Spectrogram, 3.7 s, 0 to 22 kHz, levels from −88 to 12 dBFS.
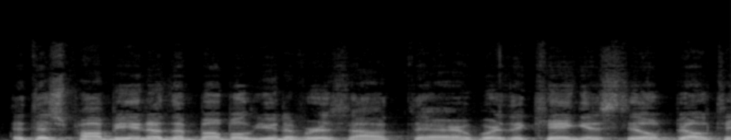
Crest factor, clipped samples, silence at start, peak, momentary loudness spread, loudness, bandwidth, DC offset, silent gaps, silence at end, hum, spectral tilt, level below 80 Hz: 14 dB; under 0.1%; 0.05 s; -12 dBFS; 4 LU; -26 LUFS; 10.5 kHz; under 0.1%; none; 0 s; none; -7 dB/octave; -64 dBFS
